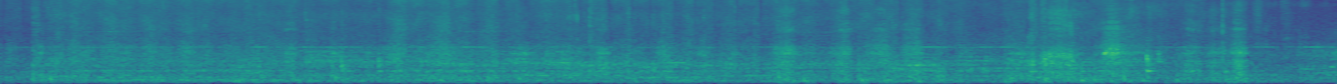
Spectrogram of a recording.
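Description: A felt duster rubs across a whiteboard.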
